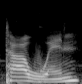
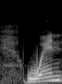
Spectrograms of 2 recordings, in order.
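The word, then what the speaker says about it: Wien: the University of Vienna in German it is pronounced as University when when is w i n okay to end this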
